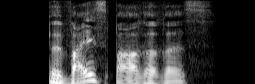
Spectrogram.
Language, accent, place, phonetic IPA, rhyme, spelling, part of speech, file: German, Germany, Berlin, [bəˈvaɪ̯sbaːʁəʁəs], -aɪ̯sbaːʁəʁəs, beweisbareres, adjective, De-beweisbareres.ogg
- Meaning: strong/mixed nominative/accusative neuter singular comparative degree of beweisbar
